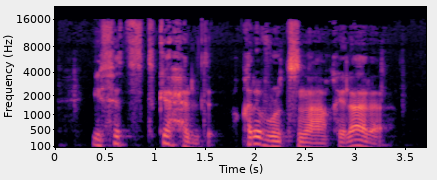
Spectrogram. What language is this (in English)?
Kabyle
